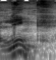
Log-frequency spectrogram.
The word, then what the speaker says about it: 靈: El primero es el tono interrogativo, que se va a encontrar en la palabra ling. Ling, vamos a usar el tono de interrogación como si se estuviera preguntando la palabra ling.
